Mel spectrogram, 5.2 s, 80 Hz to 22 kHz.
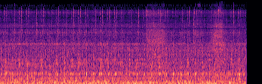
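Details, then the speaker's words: Royal Enfield Bullet 350 that had a tik-tik top-end noise, after restoring oil supply to the rockers: steady, even single-cylinder idle thump with no tapping. Normal idle after the fix. "तो दोस्तों एक simple सी activity करके हमने इस bike की sound को clear किया है।"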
